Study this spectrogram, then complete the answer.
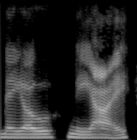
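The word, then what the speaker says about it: mayonii: This one we called Brellia Mayoni and we named it after the Mayo brothers. So mayo and mayo mi is how you say it.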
